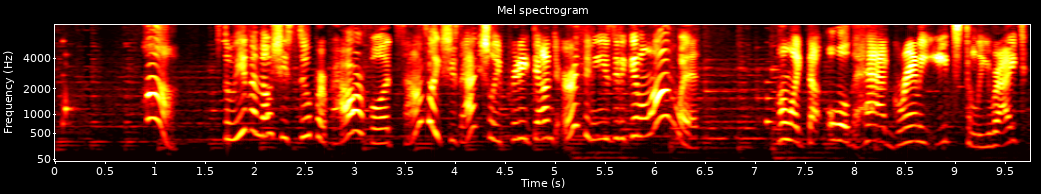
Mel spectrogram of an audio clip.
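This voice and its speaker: A woman voicing a tiny, excitable, blunt fairy companion for a video game, with a squeaky childlike voice. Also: normal speed, heavily acted. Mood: indignant. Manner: refers to self in third person, outspoken. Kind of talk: English video game voice acting. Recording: studio voice under loud game music. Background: loud music.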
